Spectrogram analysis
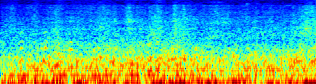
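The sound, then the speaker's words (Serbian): A train rumbles steadily along a railway line as it descends a hill, a dense, loud, continuous roar of wheels and carriages with no voices. “Putujemo dalje. Putujemo prugom spuštajući se nadole sa tog brda na kome smo”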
